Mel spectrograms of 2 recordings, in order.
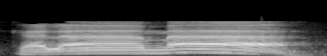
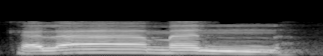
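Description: First: The word ends with a long vowel, no n. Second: The word ends with a short vowel plus n. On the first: The reading stops on this word. "and then pause form" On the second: The reading continues on to the next word. "we're going to read it in continual form"

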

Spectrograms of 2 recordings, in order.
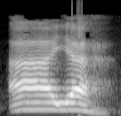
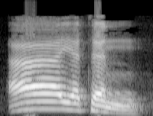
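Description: First: The word ends with a soft h sound. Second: The word ends with a full tan sound. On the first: The reader stops on this word. "If you stop on it, just pronounce it as ha" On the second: The reading continues on without stopping. "read it first in continual mode"

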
